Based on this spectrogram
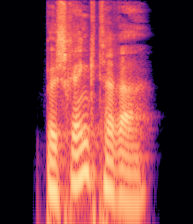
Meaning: inflection of beschränkt: 1. strong/mixed nominative masculine singular comparative degree 2. strong genitive/dative feminine singular comparative degree 3. strong genitive plural comparative degree
- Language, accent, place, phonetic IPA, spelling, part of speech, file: German, Germany, Berlin, [bəˈʃʁɛŋktəʁɐ], beschränkterer, adjective, De-beschränkterer.ogg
